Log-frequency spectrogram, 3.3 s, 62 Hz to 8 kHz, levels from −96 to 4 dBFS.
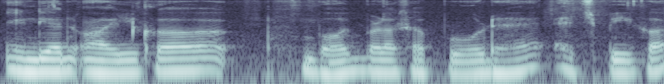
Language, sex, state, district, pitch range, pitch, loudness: Hindi, male, Delhi, New Delhi, 120-135 Hz, 125 Hz, -15 LUFS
